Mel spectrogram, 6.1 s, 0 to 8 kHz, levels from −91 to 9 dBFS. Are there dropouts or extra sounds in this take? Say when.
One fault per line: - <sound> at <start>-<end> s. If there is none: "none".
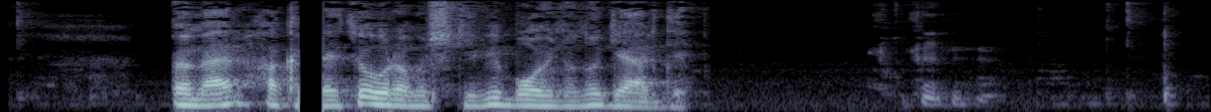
- dropout at 1.5-1.6 s
- laugh at 4.3-5.0 s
